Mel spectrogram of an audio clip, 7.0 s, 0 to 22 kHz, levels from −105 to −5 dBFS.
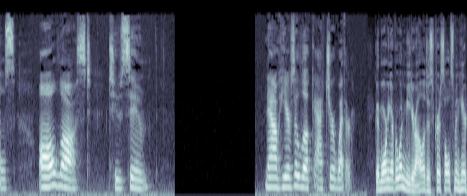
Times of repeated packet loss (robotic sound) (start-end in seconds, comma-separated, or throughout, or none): none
